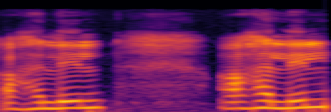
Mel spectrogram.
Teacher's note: میم کی آواز لوٹنی نہیں ہے، ایک ٹھہراؤ اس میں ہونا ہے۔ ایسے ہی اہلل، اہلل میں لل پر آواز رکنی ہے، لل لوٹ کر آواز نہیں آنی، قلقلے کو روکنے کی بھی ہمیں مشق کرنی ہے۔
